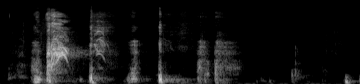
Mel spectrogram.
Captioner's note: coughs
